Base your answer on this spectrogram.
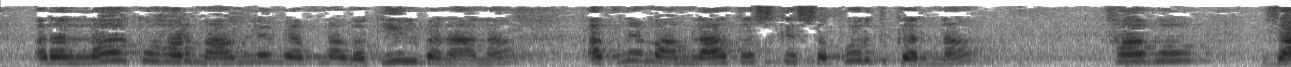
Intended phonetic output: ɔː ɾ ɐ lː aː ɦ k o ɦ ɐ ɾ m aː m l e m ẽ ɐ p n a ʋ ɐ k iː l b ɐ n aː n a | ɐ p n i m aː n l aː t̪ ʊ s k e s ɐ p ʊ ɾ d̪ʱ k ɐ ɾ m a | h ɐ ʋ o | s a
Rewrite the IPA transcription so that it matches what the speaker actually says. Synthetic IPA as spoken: ɔː ɾ ɐ lː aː ɦ k o ɦ ɐ ɾ m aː m l e m ẽ ɐ p n a ʋ ɐ k iː l b ɐ n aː n a | ɐ p n e m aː m l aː t̪ ʊ s k e s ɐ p ʊ ɾ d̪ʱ k ɐ ɾ n a | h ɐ ʋ o | z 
